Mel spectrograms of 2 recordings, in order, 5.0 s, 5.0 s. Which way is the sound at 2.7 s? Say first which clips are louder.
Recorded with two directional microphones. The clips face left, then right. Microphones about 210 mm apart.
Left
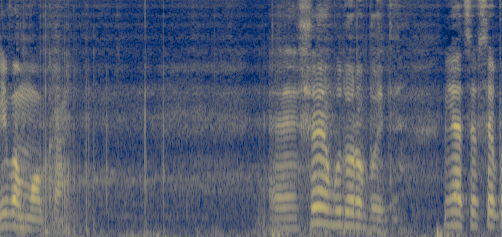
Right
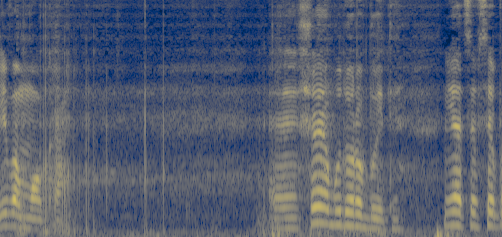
Right 2 dB; centre (ahead or behind).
